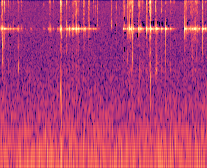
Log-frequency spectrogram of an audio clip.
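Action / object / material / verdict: tap / small hobnail glass cup tapped and scratched with metal claws / glass / none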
